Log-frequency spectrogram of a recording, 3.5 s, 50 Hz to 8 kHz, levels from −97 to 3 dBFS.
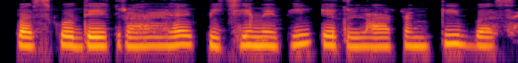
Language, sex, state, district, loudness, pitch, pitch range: Hindi, female, Chhattisgarh, Balrampur, -22 LUFS, 210 Hz, 200-220 Hz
